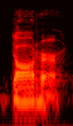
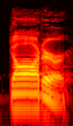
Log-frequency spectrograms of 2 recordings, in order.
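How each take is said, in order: First: Much softer, lower and gentle; tender. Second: Said in the usual way. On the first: Shown as a demonstration. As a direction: say it softly like a loving father. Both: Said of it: "say that with me".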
